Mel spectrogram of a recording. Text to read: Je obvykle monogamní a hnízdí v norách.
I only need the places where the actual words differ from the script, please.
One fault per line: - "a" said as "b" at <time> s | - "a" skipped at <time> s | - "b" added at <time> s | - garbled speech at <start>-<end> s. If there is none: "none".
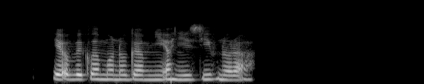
none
